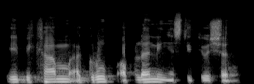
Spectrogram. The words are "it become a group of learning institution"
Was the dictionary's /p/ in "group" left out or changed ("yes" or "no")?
no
